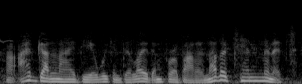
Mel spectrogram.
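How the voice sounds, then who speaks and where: A man's voice: medium pitch, lively intonation, racing, darkish tone, close to an everyday voice. A man playing a confident, resourceful young college hero in 1940s radio drama, decisive and earnest. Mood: determined. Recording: muffled, noisy 1940s radio recording.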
